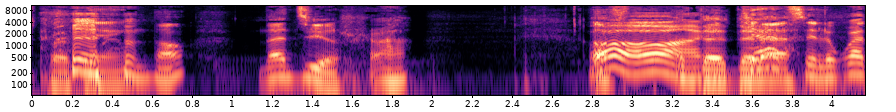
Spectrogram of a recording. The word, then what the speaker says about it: Nadir Shah: En Inde, Nadir Shah. Excusez. Tu le prononces pas bien. Non, Nadir Shah.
